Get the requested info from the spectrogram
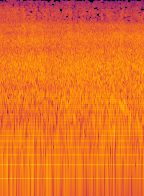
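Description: Steady hiss and low rumble of city street traffic, with no distinct events.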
